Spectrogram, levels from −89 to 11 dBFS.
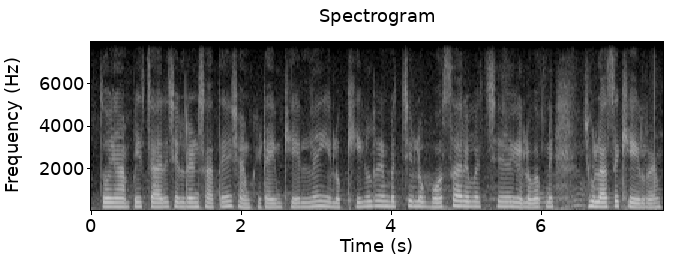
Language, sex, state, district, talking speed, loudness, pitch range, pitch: Hindi, female, Bihar, Muzaffarpur, 235 wpm, -19 LUFS, 200-225 Hz, 210 Hz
